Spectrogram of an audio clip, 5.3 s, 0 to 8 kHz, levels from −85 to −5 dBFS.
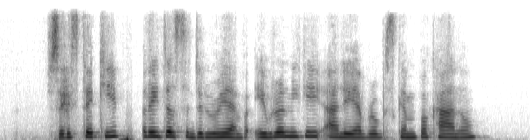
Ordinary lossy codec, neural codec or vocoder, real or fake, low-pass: AAC, 48 kbps; codec, 16 kHz in and 24 kHz out, 0.6 kbps, FocalCodec, streaming, 2048 codes; fake; 7.2 kHz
